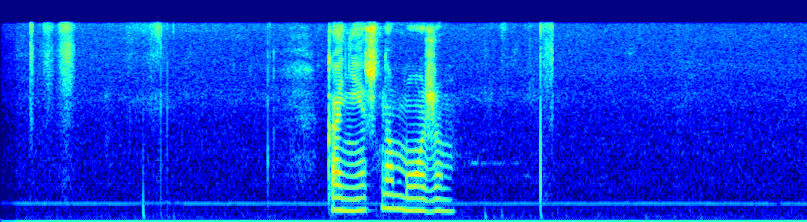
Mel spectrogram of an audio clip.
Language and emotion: Russian, neutral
